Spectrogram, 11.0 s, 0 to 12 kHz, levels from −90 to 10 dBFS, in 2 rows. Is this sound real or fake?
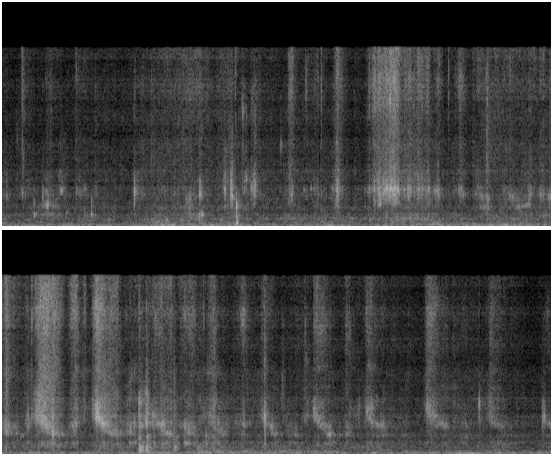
fake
